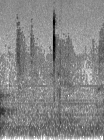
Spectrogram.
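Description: Near silence: faint room tone, with one short faint click about a second in.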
